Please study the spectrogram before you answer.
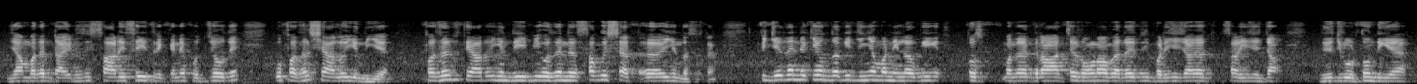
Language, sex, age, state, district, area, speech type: Dogri, male, 30-45, Jammu and Kashmir, Reasi, rural, spontaneous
